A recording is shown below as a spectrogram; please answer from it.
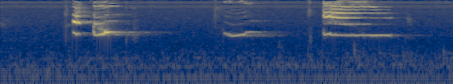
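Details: Indoors, kittens Caramel and Zephyr meow loudly on first meeting the household cats Kira and Daddy; three clear, high, slightly sliding meows within about three seconds, with faint room hum.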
